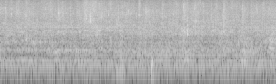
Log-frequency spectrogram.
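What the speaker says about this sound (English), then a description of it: "I've connected the pump, and right now it is pumping, and it's just starting to come out there at the base of that" A fish tank filter pump pushes water out the base of a pipe, giving a steady close wash of running, splashing water with no pauses throughout.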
